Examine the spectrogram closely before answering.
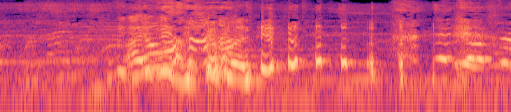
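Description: A young woman laughs close to the microphone.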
